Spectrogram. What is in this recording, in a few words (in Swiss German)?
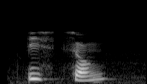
"bisszang", Bas Rhin; vin; pince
